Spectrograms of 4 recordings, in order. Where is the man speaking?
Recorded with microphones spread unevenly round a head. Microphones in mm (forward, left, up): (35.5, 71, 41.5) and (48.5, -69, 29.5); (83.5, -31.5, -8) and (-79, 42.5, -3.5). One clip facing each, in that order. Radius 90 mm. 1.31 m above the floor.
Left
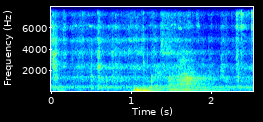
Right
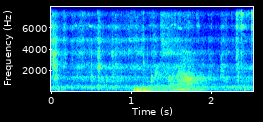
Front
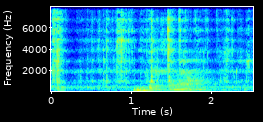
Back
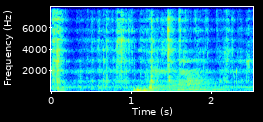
35° left, 1.1 m; by 2.4 s 85° right, 0.8 m.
